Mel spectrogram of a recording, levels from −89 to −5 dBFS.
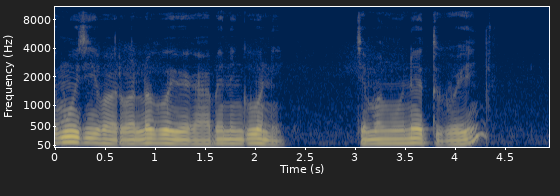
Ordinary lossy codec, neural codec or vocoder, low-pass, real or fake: none; none; 9.9 kHz; real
